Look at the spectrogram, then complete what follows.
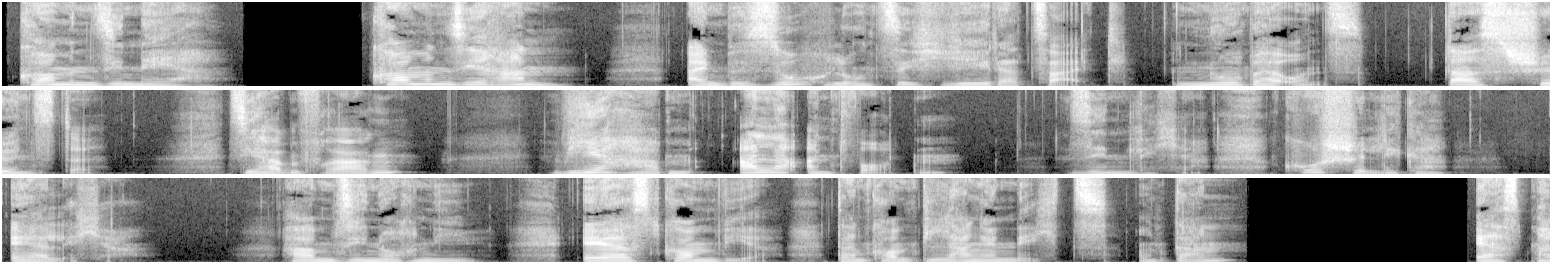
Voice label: Schauspiel Lebendig

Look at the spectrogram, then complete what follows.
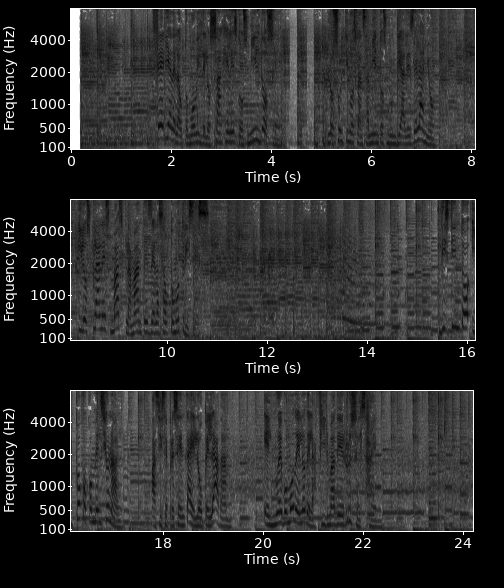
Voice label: ESP Werbung Dynamisch

